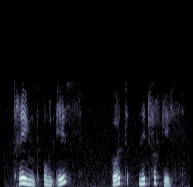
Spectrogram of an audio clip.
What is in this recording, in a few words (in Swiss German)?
"gott", alsace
